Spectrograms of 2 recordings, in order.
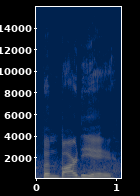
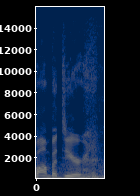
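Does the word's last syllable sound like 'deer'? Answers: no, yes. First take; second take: no; yes. First: The last syllable does not sound like 'deer'. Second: The last syllable sounds like 'deer'. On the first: The speaker calls it right. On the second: The speaker calls it wrong.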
